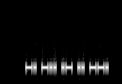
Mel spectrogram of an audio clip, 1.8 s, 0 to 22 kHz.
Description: Morse code, heard as a keyed tone, about 41 wpm, 690 Hz. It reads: NDAIG
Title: Code Groups - 5 Letters - 40wpm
